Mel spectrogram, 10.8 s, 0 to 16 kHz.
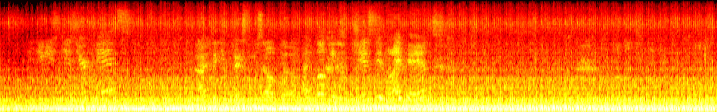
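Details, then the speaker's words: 1JZ VVT-i swapped Nissan 240SX, plugs ruled out, runs better warm but cold-blooded; idle with steady uneven repeating lope; consistent misfire, suspected on cylinders 2, 4 or 6, possibly coil pack or bad igniter. "the misfire seems to be very consistent my guess is that it's going to be two four or six that are having some kind of issue"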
